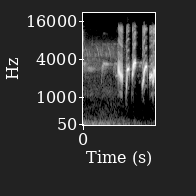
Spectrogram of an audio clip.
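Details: Caged red-whiskered bulbul from Thailand, song played to excite other birds: a faint thin whistle, then five lively slurred whistled notes rising and falling in quick succession, low rumble underneath.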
